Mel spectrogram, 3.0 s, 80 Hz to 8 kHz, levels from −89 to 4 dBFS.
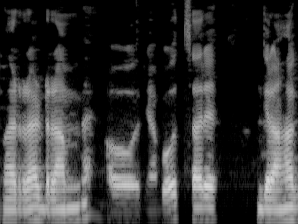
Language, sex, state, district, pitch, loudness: Hindi, male, Bihar, Supaul, 120 Hz, -18 LUFS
